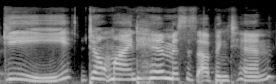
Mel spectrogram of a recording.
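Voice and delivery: lightly voiced fussing wife; smooth over her husband's rudeness; Molly. Molly soothing the guest, lightly fussing. Plays Molly in radio scene.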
